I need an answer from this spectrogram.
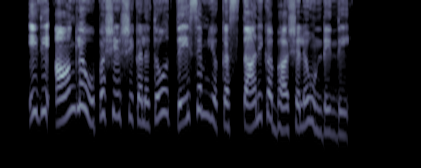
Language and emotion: Telugu, neutral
